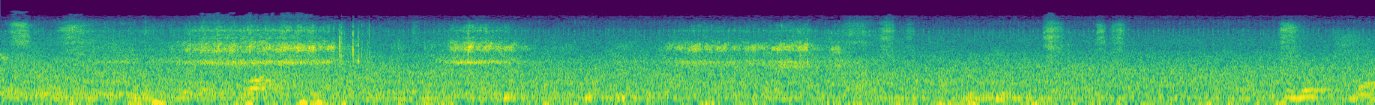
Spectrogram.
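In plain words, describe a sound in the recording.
A fishing reel whirs softly as its handle is wound.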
